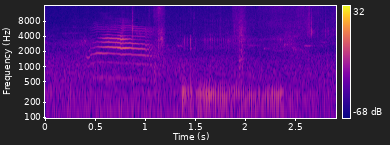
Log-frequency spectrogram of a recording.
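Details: Cat at feeding time, recorded November 27, 2020 with a JVC camera, gives one short, high, thin meow over a low room hum, followed by faint shuffling sounds.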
